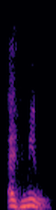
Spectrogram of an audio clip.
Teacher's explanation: Jahar dia tak ada angin.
